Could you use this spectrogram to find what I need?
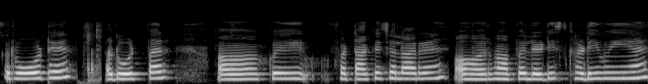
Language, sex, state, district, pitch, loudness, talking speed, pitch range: Hindi, female, Bihar, Lakhisarai, 265 Hz, -16 LUFS, 155 wpm, 245-280 Hz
